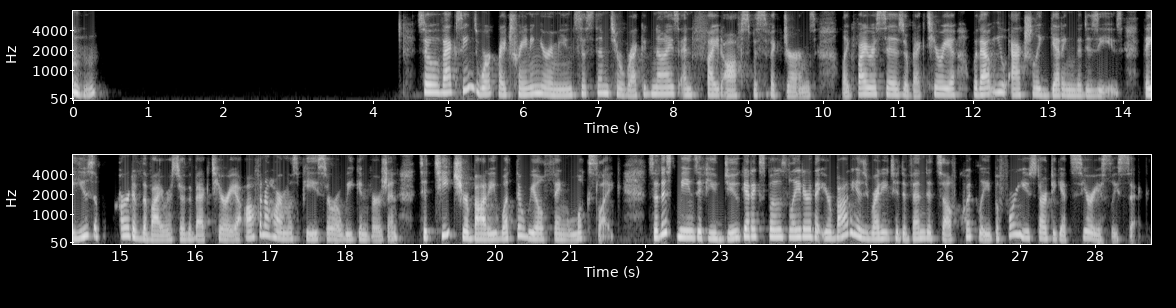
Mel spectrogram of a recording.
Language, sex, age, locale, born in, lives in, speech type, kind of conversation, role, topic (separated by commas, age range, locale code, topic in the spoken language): English, female, 50-54, en-US, United States, United States, read, expert-assistant, expert, How do vaccines protect individuals and communities from disease?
